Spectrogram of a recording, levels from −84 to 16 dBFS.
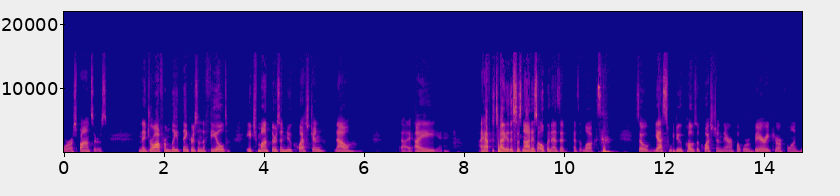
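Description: Sound cut by the noise suppressor appears five times, at 0.88 to 1.5 s, 3.4 to 3.66 s, 6.18 to 6.35 s, 7.71 to 7.95 s and 11.02 to 11.46 s. Each time the suppressor misjudged the sound as background noise and pulled its gain down, by about 14 to 20 dB at the deepest point, with the longest dip lasting around half a second. These passages sink in level.

Short concealed packet loss follows at 12.13 to 12.20 s. About 40 ms of audio failed to reach the decoder in time, and the receiver covered the hole by extending the preceding sound before blending back into the real signal. The patch comes across as a brief smear or wobble.

A lost packet rebuilt from error correction sits inside that stretch at 12.17 to 12.19 s. Here about 20 ms was restored from a low-bitrate backup copy carried by the following packet, the kind Opus in-band forward error correction provides. There is no gap, but that moment sounds rougher and noisier than the audio around it.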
